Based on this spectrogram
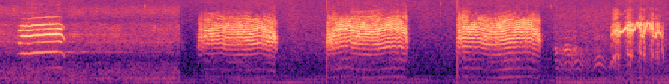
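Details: Harsh, wavering gull distress calls broadcast through a loudspeaker bird-scaring device to keep gulls away from an airport runway, in half-second bursts about once a second, opening with a short electronic tone.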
